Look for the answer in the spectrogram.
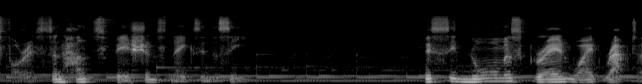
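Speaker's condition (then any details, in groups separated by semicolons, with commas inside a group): No condition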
